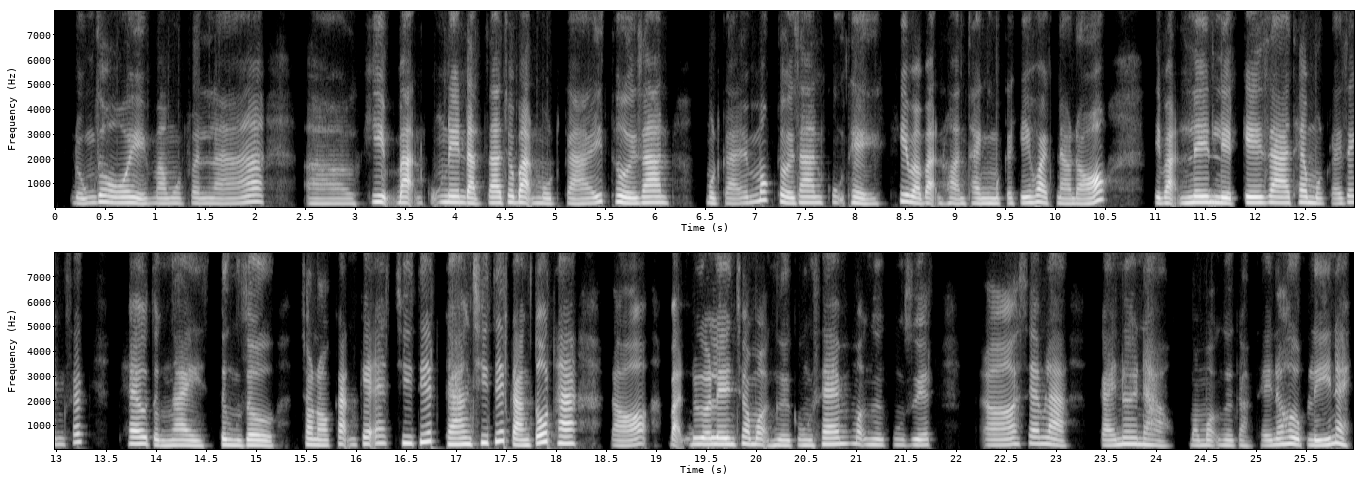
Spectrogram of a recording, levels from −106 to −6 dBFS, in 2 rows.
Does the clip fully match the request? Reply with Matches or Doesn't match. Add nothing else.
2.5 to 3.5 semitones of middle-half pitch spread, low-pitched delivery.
Doesn't match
